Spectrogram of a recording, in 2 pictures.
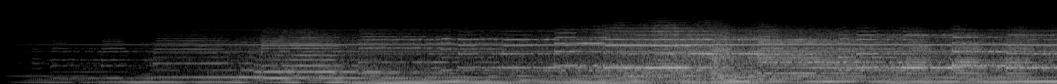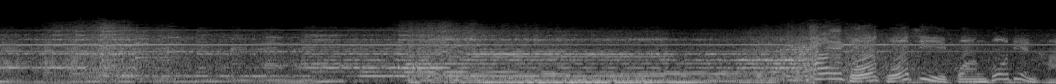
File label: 7315 KHz esperanto; CRI; FRG 7; Fribourg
